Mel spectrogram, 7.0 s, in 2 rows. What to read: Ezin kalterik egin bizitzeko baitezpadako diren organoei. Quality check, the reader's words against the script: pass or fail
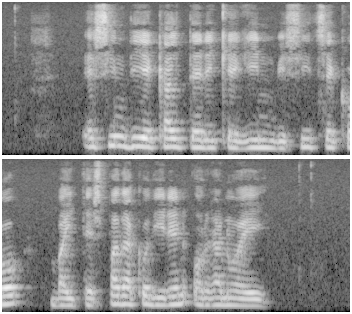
fail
